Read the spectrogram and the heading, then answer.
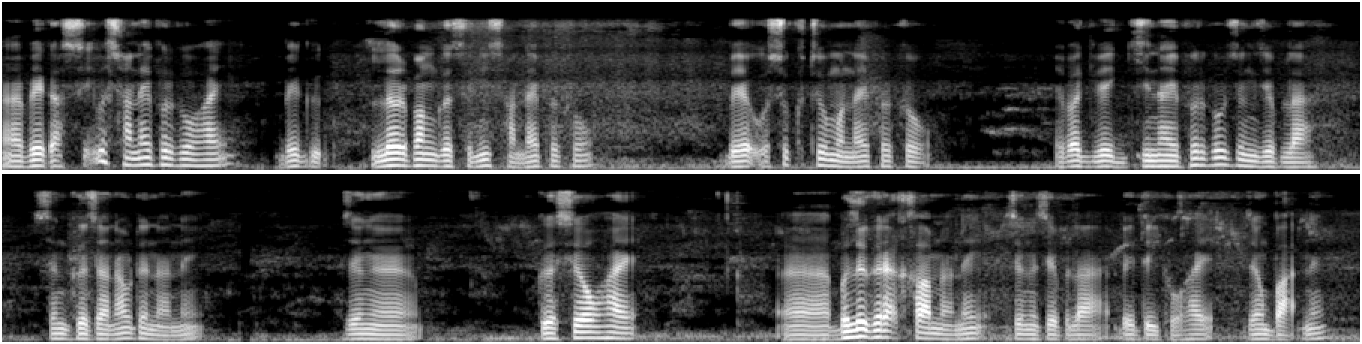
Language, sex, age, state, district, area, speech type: Bodo, male, 45-60, Assam, Chirang, urban, spontaneous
